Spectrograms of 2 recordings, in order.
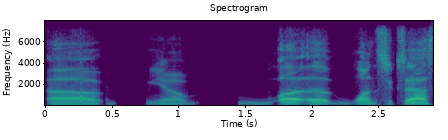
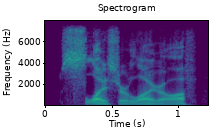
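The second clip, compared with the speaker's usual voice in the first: ordinary delivery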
